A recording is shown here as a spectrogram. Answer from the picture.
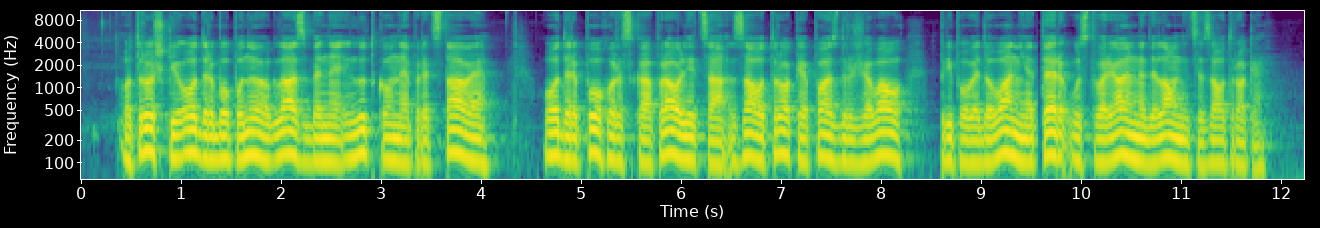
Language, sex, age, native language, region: Slovenian, male, 30-49, Slovenian, Savinja region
